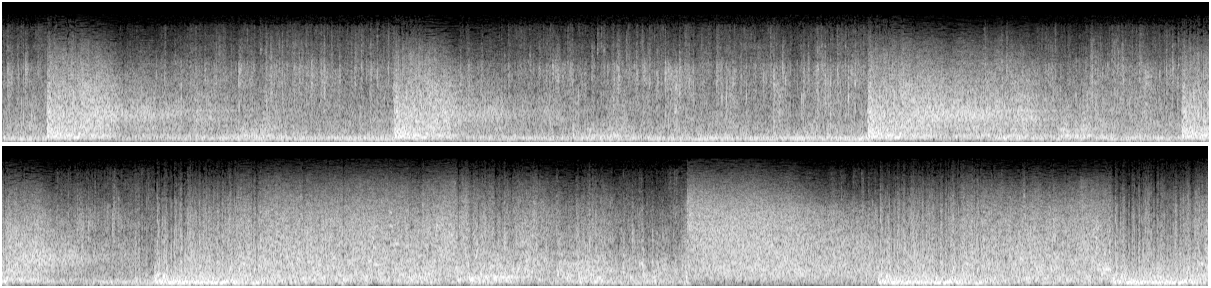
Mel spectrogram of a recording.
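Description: Old film soundtrack of a series of heavy explosions, a new blast every few seconds, about seven in all, over a continuous rumble.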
